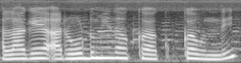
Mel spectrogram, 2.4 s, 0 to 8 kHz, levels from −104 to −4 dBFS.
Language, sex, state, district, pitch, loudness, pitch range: Telugu, female, Telangana, Mahabubabad, 230 Hz, -11 LUFS, 210-240 Hz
